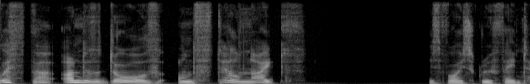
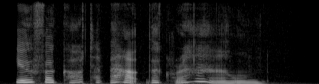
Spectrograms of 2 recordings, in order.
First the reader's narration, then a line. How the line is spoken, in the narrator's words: whispered Nanny Ogg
